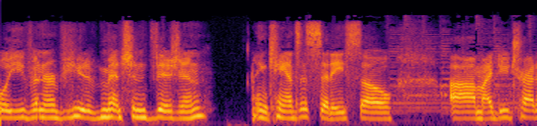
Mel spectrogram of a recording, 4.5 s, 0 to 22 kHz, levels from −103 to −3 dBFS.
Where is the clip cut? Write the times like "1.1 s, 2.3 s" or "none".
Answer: 1.9 s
